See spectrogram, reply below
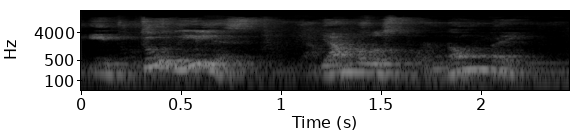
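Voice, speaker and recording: A woman's voice: sing-song, slow pace, a little hiss or hum. A woman pastor preaching a sermon to her congregation in an impassioned way, with many rhetorical questions. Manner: impassioned preaching that climbs higher and louder, with repeated rhetorical questions. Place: church sanctuary. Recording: very echoey church hall, voice from far off.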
